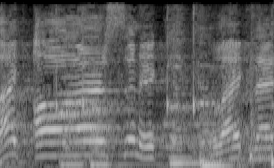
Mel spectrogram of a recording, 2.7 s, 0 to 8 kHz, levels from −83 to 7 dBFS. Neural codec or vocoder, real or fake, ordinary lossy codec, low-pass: none; real; MP3, 64 kbps; 7.2 kHz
